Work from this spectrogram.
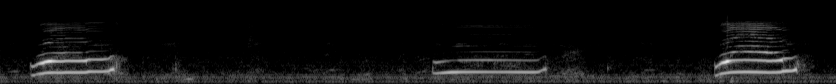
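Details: Three drawn-out kitten meows, evenly pitched and rich in harmonics, each lasting about a second and separated by several seconds of quiet room tone.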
